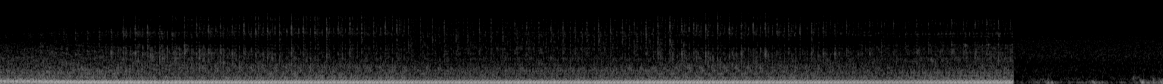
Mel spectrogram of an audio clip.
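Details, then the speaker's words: 1977 Ford F150 351 Windsor V8 after new battery and starter cable, still needs a fuel pump, wiring tampered with: steady, even low rumble pulsing three to four times a second, no knocks or misses; normal idle. "Alright, so that's it running, and all I did was I had to put a new battery in it, and you can see the nice new red starter cable from the solenoid there. But it does run, and it's pretty smooth."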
